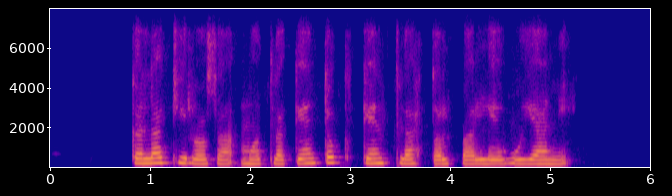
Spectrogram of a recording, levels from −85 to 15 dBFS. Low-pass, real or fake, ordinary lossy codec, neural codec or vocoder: 7.2 kHz; fake; Opus, 16 kbps; codec, 24 kHz, 6 kbps, HILCodec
